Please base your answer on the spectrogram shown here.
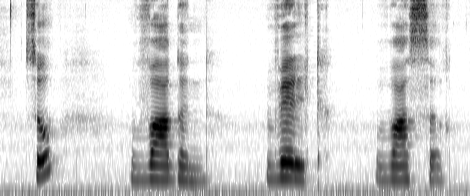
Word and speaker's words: Wasser: Same way when we talk about W, the sound is V, V. So Wagen, Welt, Wasser.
